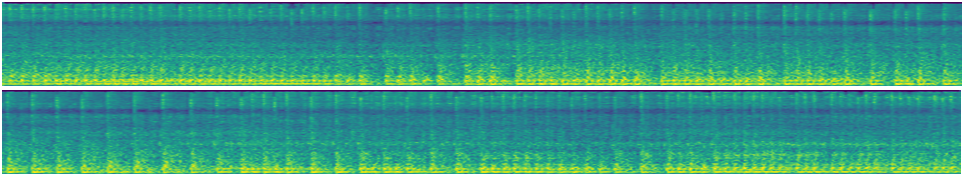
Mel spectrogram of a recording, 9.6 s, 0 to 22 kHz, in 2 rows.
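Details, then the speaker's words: Honda XL250R with swapped-in electric-start Honda CBX250 engine, first start in neutral on choke: busy single-cylinder thumping holds steady with no knocks or misfires; starts and runs healthily. "So, I'm just using the start circuit here. It's got fuel. Choke. Oh, what a treat."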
